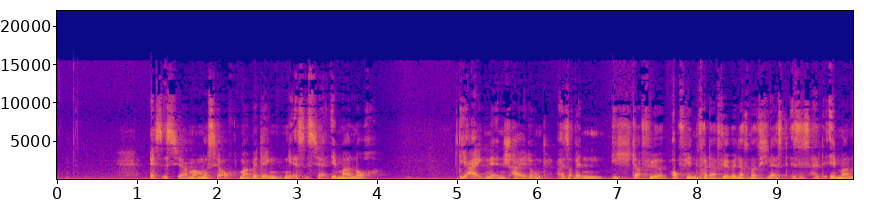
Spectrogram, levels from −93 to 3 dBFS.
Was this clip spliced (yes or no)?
yes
